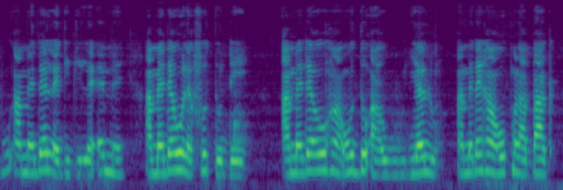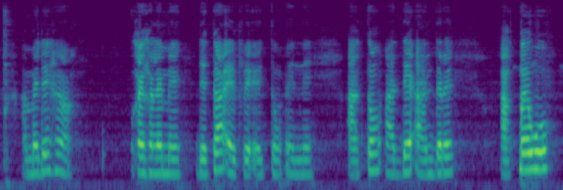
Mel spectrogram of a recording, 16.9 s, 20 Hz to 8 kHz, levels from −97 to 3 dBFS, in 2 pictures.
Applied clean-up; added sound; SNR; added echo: none; none; none; reverberation time 0.4 s.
